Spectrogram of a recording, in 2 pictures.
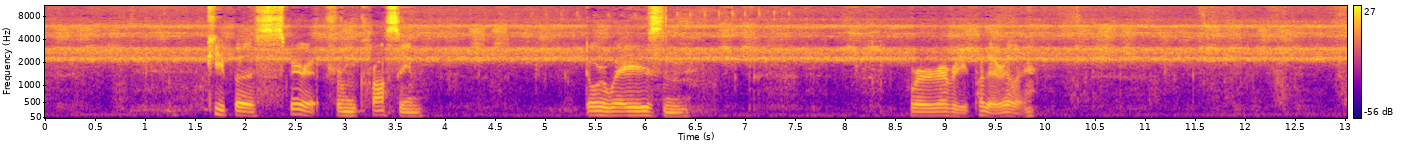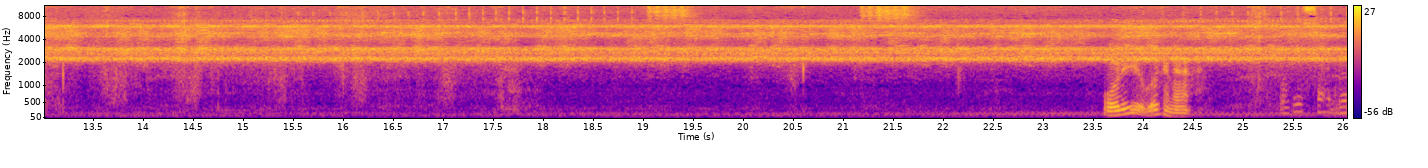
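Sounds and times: crickets and insects chirring: 0.0 - 26.0
soft rustles: 9.6 - 18.0.

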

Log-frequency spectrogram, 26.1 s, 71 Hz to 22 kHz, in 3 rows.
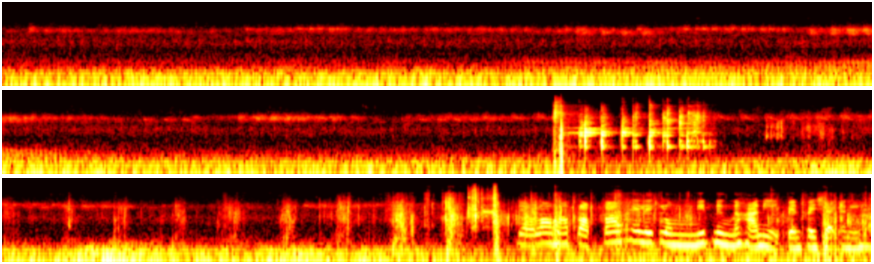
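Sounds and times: can clattering across dirt: 14.2 - 15.8
shot clanging on metal can: 14.2 - 15.8.

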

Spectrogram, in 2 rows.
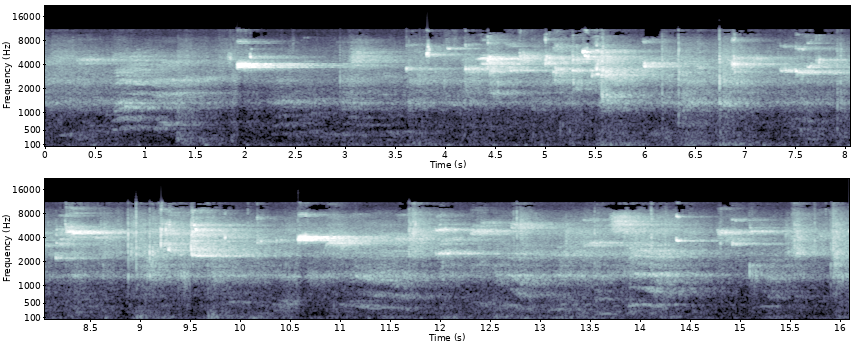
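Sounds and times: sneakers squeaking: 0.0 - 16.0
basketball bouncing: 5.5 - 7.2, 7.9 - 10.3.

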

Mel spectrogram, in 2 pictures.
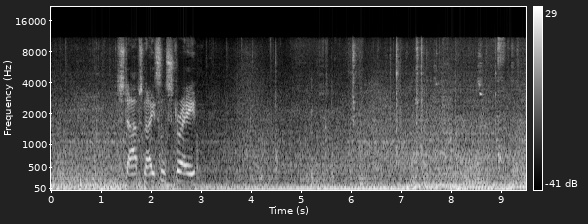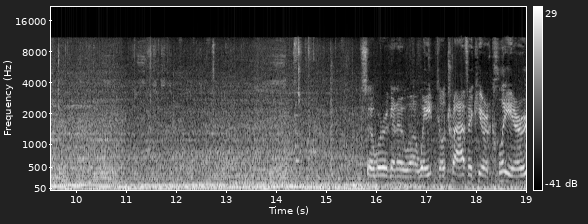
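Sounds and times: van engine humming: 0.0 - 19.0.

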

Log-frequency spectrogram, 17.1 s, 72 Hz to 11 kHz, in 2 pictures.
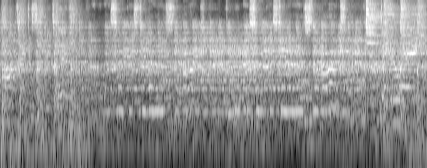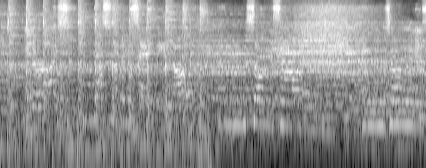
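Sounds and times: drum kit: 0.0 - 1.9, 7.3 - 17.0
bass guitar: 0.0 - 17.0
electric guitars: 0.0 - 17.0.

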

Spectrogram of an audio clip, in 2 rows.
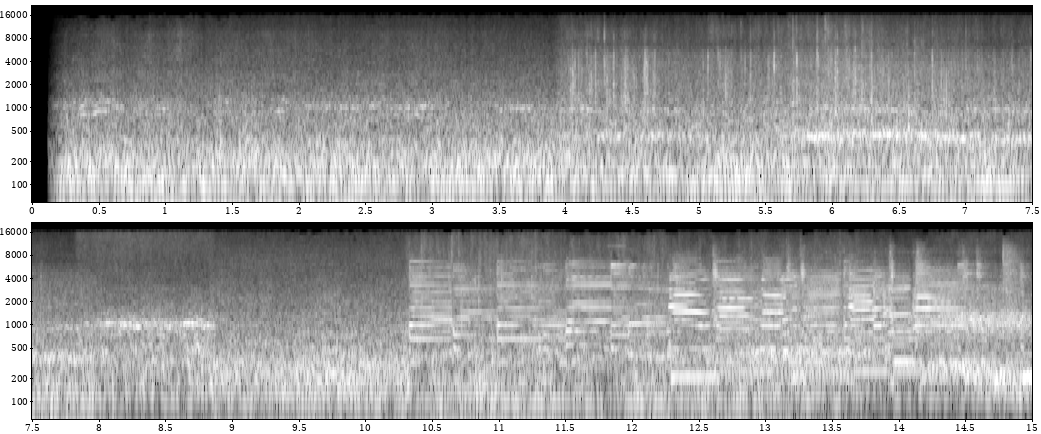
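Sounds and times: rushing wind roar: 0.1 - 15.0
fabric flapping crackle: 3.9 - 8.2.

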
